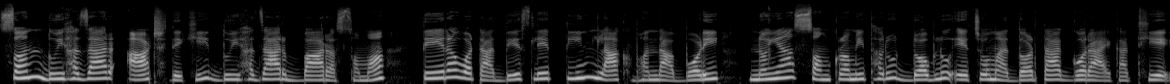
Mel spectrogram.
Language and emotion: Nepali, neutral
